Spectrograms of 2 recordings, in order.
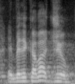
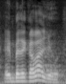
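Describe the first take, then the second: No difference in how they are said.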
